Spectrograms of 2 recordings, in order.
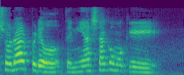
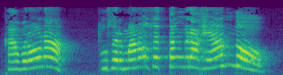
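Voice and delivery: mock shocked guy; 8 semitones higher, 3 dB louder than usual. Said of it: "el tipo me dice".

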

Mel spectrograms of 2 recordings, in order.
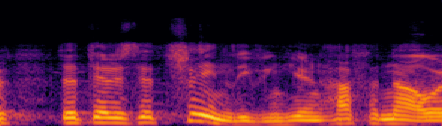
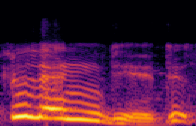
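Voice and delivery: mock delight; 9 semitones higher, 6 dB louder than usual. Marzak mockingly accepts an invitation.

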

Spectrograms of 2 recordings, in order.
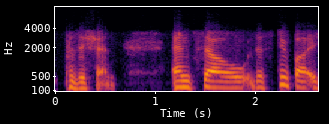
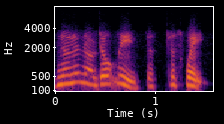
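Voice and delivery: retold plea, pitched higher; insistent; 7 semitones higher than usual. Abbot asking departing visitors to wait, insistent. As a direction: gently urge them to stay, voice raised in pitch. Abbot stops them leaving.

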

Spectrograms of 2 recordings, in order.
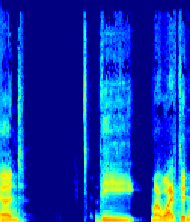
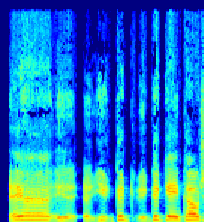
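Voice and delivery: high, stammering jeer; mocking imitation; 9 semitones higher, slower than usual. Rival coach says good game, mocking imitation. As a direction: mimic a snide opponent in a silly raised voice.

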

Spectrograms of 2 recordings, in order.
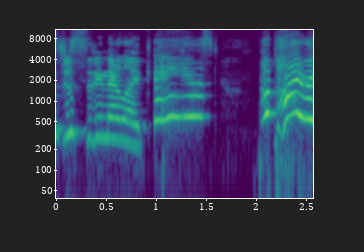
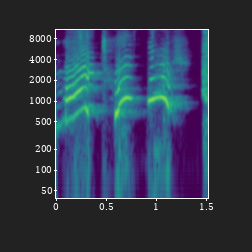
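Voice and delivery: slow, much higher, much louder shout; real outraged yell at the reveal; 11 dB louder, much slower than usual. Real, not acted. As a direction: yell the punchline in disbelief. Punchline of a gross roommate story.

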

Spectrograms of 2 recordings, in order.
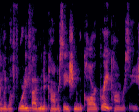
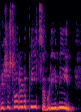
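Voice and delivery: high-pitched, incredulous squawk, louder at the end; exasperated protest; 6 dB louder, faster than usual. Retold or imitated. Dad who just ordered pizza answering his kids, exasperated. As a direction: protest in comic disbelief, voice shooting up. Mock protest at kids' request.

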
